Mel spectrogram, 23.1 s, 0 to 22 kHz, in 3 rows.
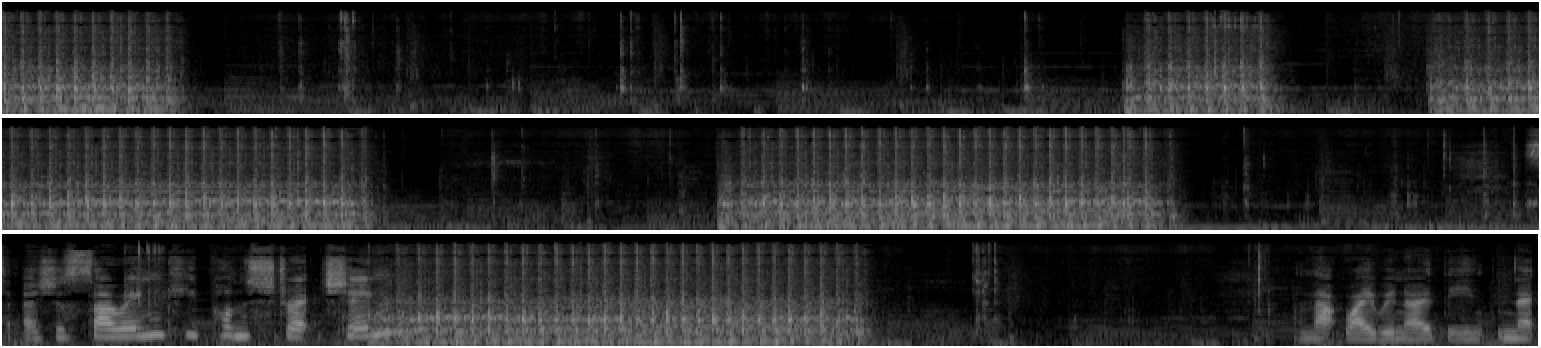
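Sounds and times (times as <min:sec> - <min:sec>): overlocker stitching rattle: 0:00.0 - 0:04.6.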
